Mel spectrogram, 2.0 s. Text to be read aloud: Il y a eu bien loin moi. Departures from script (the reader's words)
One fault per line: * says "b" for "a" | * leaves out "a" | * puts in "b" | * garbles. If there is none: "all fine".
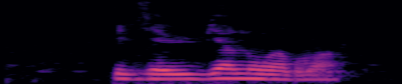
all fine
